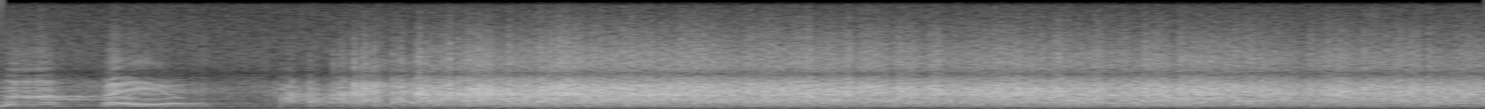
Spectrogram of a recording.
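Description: A large crowd applauds loudly in an echoing hall.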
